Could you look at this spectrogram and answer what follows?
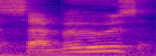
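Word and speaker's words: Sabos: I've always pronounced it as Sabu's, S-A-B-O-S. People have pronounced it Sabo's.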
